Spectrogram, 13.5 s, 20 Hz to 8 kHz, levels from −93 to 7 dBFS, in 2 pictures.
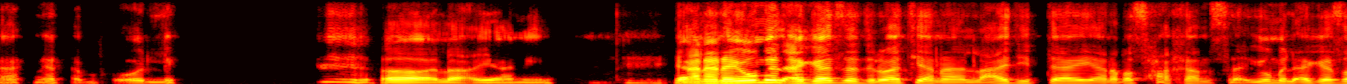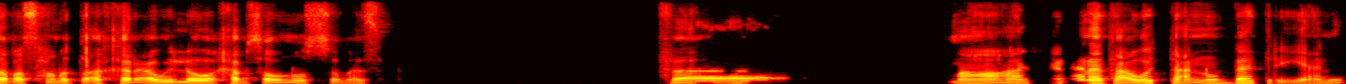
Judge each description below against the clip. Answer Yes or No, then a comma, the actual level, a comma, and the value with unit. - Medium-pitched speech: Yes, medium, 145 Hz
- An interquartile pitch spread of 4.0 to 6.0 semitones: Yes, average, 4.3 semitones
